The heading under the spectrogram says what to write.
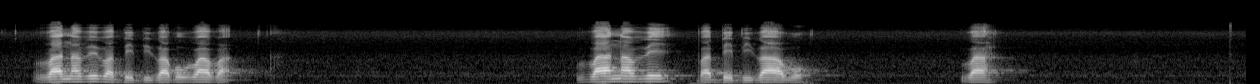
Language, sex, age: Venda, male, 25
